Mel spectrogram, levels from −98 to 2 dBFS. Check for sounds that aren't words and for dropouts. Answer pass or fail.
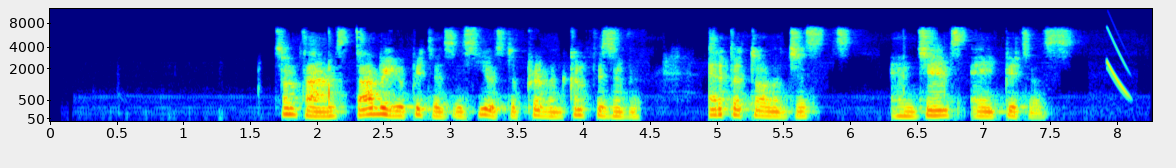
fail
